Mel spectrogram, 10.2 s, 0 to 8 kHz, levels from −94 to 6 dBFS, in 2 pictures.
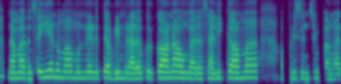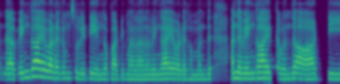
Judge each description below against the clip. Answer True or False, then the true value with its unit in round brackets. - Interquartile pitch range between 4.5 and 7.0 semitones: False (2.7 semitones)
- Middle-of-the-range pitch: False (205 Hz)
